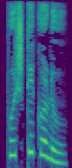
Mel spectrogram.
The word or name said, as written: ಪುಷ್ಟಿಕೊಡು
